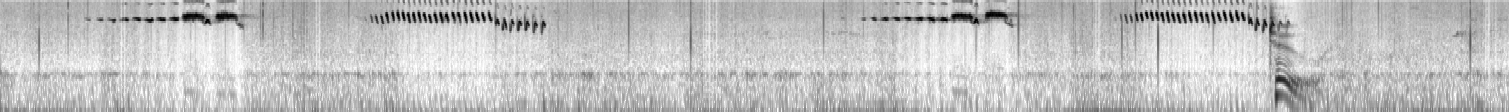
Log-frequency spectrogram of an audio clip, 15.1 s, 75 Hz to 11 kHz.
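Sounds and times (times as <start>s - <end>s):
steady low hum: 0.0s - 15.0s
Johnson's warbler singing short high buzzy phrases: 0.8s - 2.6s, 3.6s - 5.8s, 7.5s - 10.4s, 11.1s - 13.6s
speech: 12.8s - 13.4s.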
